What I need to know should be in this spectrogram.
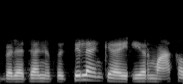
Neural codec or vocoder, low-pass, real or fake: codec, 16 kHz, 4 kbps, X-Codec, HuBERT features, trained on LibriSpeech; 3.6 kHz; fake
